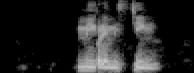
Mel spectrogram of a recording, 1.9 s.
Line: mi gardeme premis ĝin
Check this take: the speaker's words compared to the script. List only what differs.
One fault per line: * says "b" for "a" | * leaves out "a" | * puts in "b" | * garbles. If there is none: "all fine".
* leaves out "gardeme"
